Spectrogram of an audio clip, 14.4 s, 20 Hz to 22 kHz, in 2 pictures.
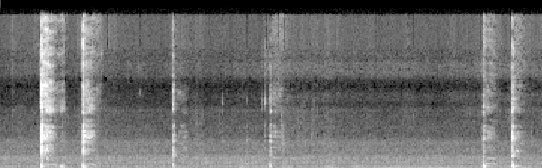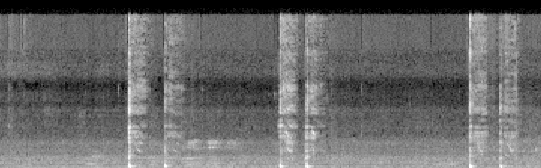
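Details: Lingering cough over a month after an illness, with constant scratchy throat, episodes about 8 times daily; a milder bout not triggering asthma cough: short dry coughs in pairs, about ten over fifteen seconds.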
